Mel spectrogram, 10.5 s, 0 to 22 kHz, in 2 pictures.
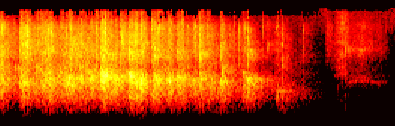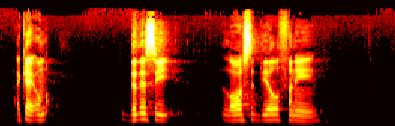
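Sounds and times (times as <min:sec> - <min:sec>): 
audience applauding: 0:00.0 - 0:04.3
speech: 0:05.5 - 0:06.0, 0:06.9 - 0:07.6, 0:08.2 - 0:09.6.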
